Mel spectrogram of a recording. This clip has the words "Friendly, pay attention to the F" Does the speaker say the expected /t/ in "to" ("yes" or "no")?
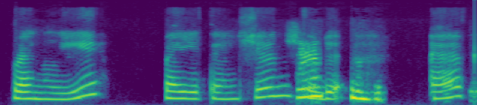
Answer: no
